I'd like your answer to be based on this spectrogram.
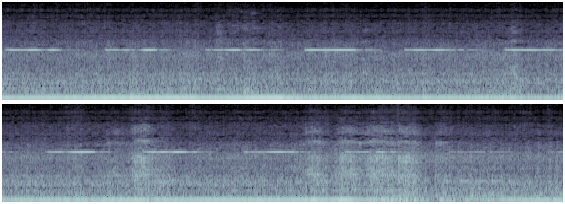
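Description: A ten-wheel boom truck moving with a loud, continuous diesel rumble and a regular series of high reversing beeps repeating on top.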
